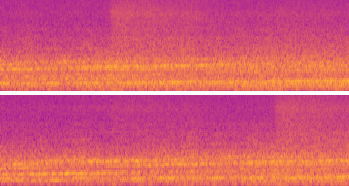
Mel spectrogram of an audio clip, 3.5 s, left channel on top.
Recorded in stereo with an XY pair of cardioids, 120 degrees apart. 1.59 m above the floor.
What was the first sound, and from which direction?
Only background noise.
